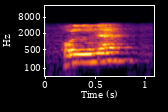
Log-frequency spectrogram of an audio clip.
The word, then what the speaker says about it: قلنا: قلنا هنا ملاحظة هامة يخطئ فيها كثير من المبتدئين، وهي أنه قد يسبق لسانه فينطق بإدغام اللام في النون، في مثل قلنا، جعلنا، أنزلنا وما شابه ذلك. وهنا ينبه على المتعلم أن يعتني بإظهار اللام حتى لا يسبق لسانه وينطقها مدغما هكذا: وإذ قلنا للملائكة.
